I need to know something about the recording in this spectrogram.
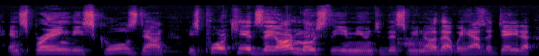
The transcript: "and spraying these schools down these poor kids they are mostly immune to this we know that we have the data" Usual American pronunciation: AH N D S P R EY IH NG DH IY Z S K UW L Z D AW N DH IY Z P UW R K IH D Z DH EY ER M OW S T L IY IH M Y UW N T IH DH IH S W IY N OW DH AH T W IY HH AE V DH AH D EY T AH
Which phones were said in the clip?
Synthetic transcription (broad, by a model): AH N S P R EY IH NG DH IY Z S K UW L Z D AW N DH IY Z P UW R K IH D Z DH EY ER M OW S T L IY IH M Y UW N T IH DH IH S W IY N OW DH AH T W IY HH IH V DH AH D EY T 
